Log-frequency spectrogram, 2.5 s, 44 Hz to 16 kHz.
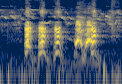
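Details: Kanni and Chippiparai puppies on their 81st day, guarding, at a Thiruvarur dog sanctuary, 2 August 2021: five quick, high puppy barks in two close runs, each bark short and rising then falling.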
